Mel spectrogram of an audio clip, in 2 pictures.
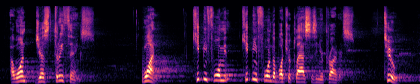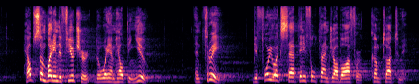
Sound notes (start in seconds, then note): none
